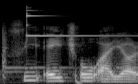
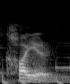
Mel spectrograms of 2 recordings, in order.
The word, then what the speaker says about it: choir: articulation process or procedure the next one would be coir c-h-o-i-r it's coil it's not choir it's coyer right after that the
